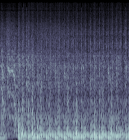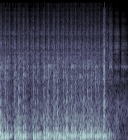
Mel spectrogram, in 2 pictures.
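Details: Barn-find Harley-Davidson V-twin bought sight unseen at auction, started after cleaning and getting it running: fires straight up into a deep, loping potato-potato idle, steady for several seconds before shutdown; runs healthy.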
